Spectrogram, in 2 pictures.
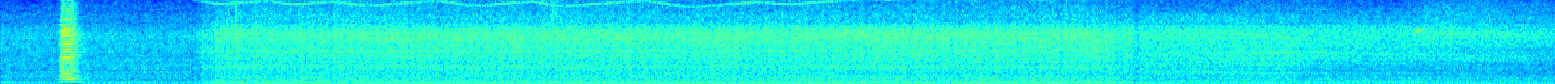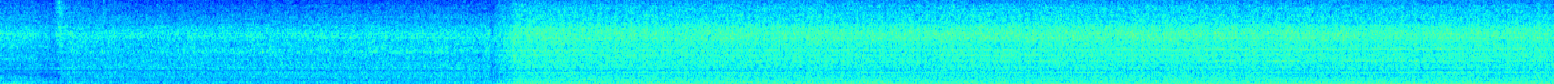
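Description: Bharat Benz bus's diesel engine droning steadily, heard from inside the cabin, with a short horn toot just under a second in. The drone drops while the bus slows through a toll plaza and comes back stronger about twenty seconds in as the bus runs on the highway.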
